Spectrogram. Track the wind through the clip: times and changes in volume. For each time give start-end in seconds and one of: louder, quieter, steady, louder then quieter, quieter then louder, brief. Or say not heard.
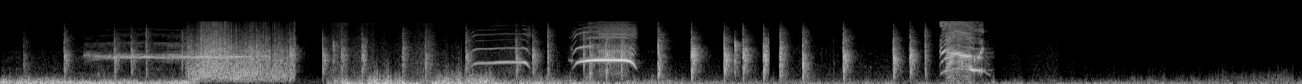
0.0-12.9 quieter.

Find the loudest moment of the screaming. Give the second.
6 s.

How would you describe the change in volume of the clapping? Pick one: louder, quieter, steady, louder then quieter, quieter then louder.
louder.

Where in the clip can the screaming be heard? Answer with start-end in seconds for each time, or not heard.
0.8-2.7, 4.7-6.4, 9.4-9.9.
